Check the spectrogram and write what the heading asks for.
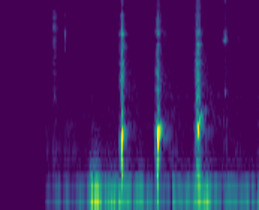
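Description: Three quick popping sound effects about a third of a second apart, the kind laid over an animated like, coin and favourite button burst, with a low rumble underneath.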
